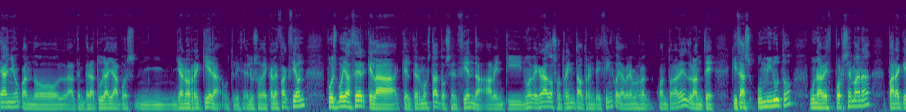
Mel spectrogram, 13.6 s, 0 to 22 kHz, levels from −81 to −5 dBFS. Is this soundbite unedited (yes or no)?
yes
